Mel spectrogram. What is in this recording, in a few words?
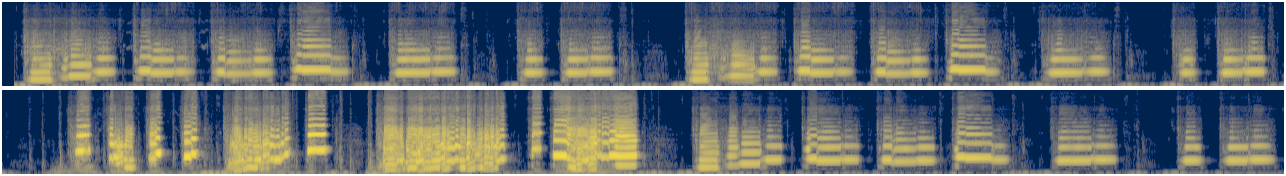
altosax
